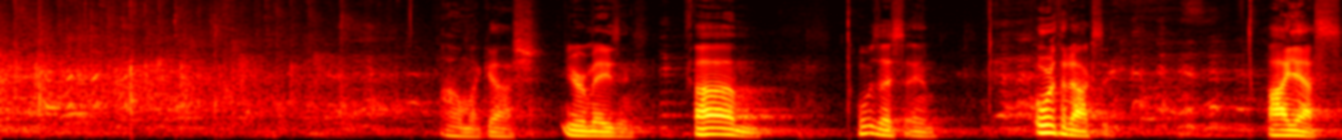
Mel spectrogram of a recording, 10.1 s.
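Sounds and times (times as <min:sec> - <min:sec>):
round of applause: 0:00.0 - 0:03.3
laughter: 0:00.0 - 0:03.6, 0:07.4 - 0:09.9
speech: 0:03.3 - 0:05.8, 0:06.4 - 0:07.1, 0:07.8 - 0:08.5, 0:09.5 - 0:10.0.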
